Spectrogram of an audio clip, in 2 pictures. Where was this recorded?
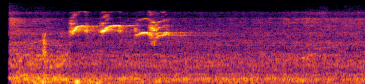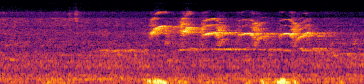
in a residential area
